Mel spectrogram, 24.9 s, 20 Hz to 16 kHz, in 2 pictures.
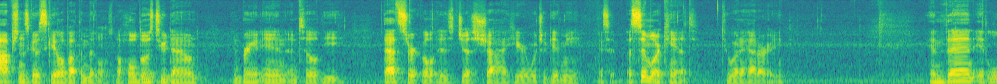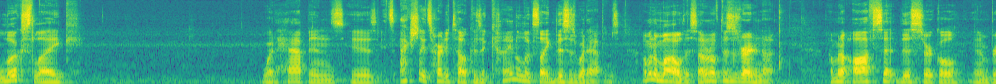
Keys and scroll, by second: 20.9 space, 22.3 f.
